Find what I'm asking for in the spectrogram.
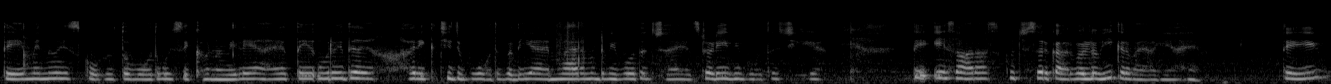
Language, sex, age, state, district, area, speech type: Punjabi, female, 18-30, Punjab, Rupnagar, rural, spontaneous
